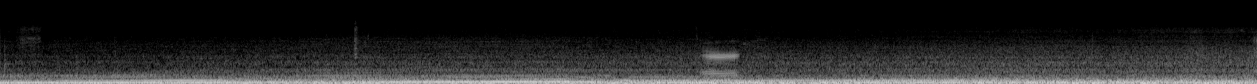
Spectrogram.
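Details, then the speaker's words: 2002 Toyota RAV4 with transplanted engine and U140F automatic transaxle, after fixing a P0758 shift solenoid B code, on a test drive: low, even road rumble, engine note dropping smoothly at each upshift through overdrive and overdrive lockup, no flare, slip or clunk; shifting normally. "there's overdrive and there's overdrive lock up well that fixed it"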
